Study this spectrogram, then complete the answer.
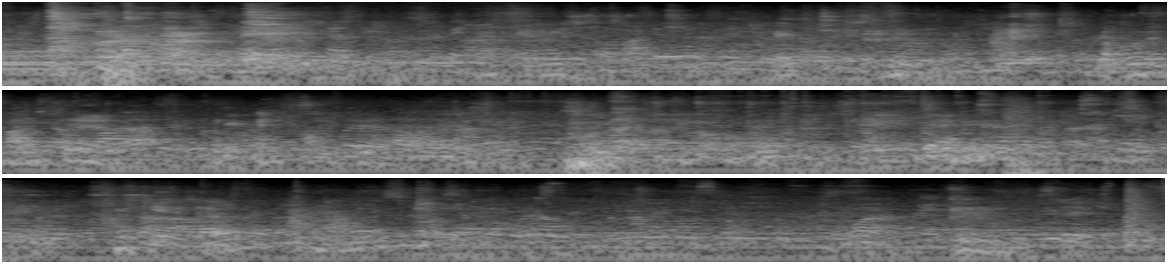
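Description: A drummer plays softly on cymbals and drums.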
